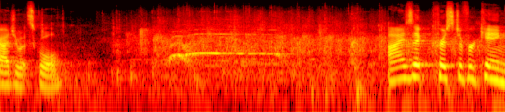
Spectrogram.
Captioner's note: audience applauding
